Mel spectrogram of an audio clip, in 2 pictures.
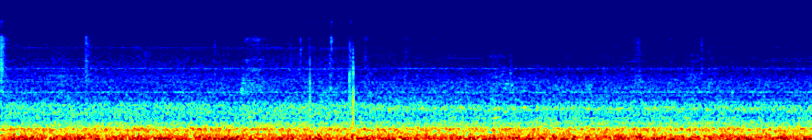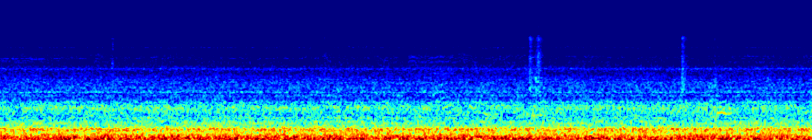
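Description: Jet engines hum and roar steadily as a plane taxis.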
